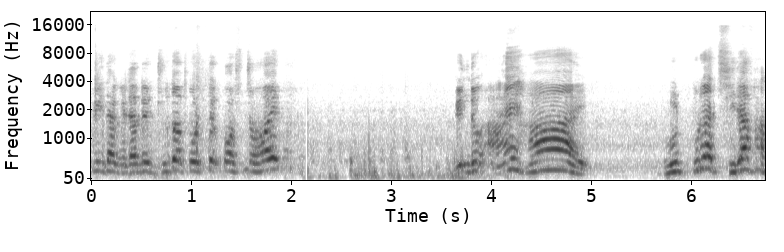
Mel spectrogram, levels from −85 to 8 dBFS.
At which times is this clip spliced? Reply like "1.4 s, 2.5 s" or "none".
2.0 s

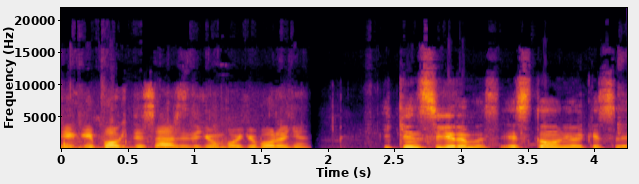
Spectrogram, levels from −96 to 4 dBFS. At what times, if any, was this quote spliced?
1.8 s

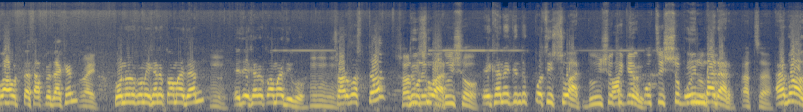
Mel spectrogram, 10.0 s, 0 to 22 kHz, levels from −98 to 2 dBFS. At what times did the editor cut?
none

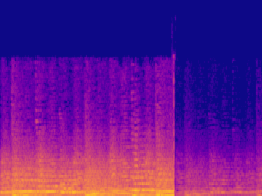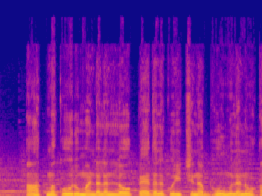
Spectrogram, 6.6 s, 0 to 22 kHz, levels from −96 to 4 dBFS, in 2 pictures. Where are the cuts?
2.2 s

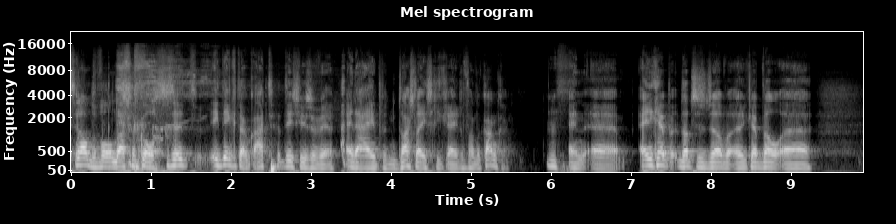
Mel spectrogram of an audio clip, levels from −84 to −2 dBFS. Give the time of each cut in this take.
3.3 s

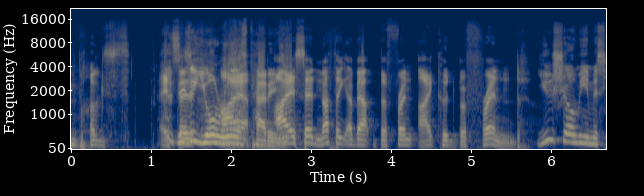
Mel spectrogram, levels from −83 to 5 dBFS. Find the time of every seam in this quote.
1.0 s

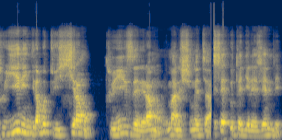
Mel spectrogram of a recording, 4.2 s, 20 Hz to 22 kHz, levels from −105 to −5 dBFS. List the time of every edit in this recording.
3.2 s

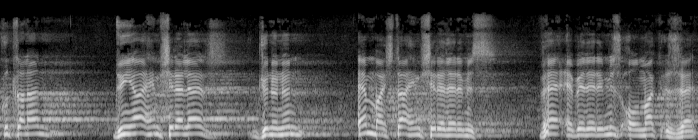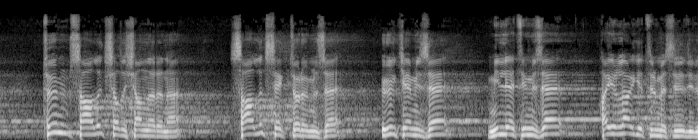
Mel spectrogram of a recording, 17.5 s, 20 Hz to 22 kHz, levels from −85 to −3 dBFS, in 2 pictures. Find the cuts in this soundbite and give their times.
none

